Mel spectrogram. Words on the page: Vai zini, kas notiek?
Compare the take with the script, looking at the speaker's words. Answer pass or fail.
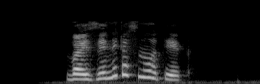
pass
